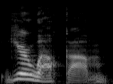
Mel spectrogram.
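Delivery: low, slow, self-satisfied reply; mock drunk Denise. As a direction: answer yourself with tipsy smugness. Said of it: "she responds to herself and says".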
